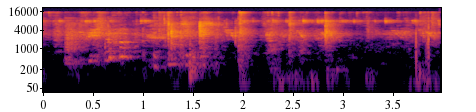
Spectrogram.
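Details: A four-month-old Pomeranian puppy whimpers indoors, starting with a thin, wavering whine, then breaking into short, breathy squeaks and snuffles, with rustling and other noises mixed in.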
